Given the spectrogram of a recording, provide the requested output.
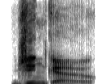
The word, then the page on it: jingo: British English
